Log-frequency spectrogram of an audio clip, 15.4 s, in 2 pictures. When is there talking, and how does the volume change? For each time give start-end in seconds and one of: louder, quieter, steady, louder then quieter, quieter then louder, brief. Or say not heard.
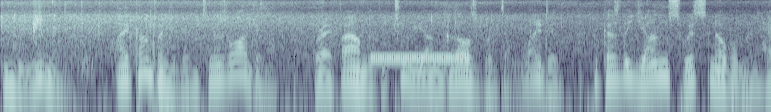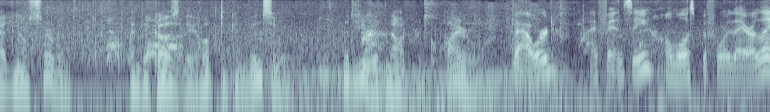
0.0-15.3 steady.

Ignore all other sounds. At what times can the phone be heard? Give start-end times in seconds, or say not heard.
3.7-4.7, 12.6-13.6.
